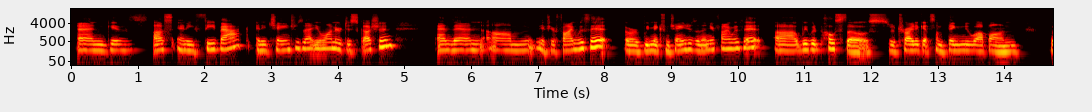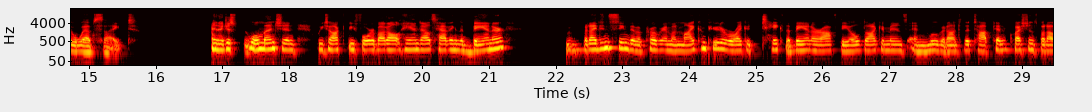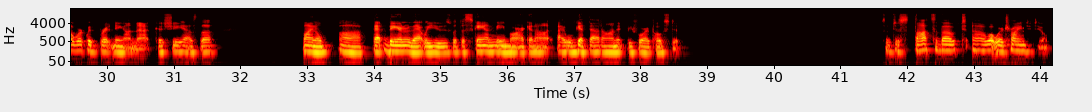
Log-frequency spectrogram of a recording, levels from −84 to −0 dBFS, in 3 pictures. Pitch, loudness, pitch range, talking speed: 170 Hz, -32 LUFS, 150-185 Hz, 180 wpm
